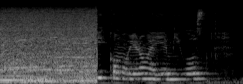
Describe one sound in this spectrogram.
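A young woman speaks with animation, close to the microphone.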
